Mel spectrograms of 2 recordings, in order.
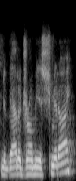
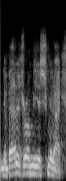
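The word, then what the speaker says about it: Nevadadromeus schmitti: and now someone just asked how do we pronounce nevada dromio schmidt-eye did i do it you did it i just answered a question all right that's how you pronounce it nevada draw me a schmidt so is there a way that you guys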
